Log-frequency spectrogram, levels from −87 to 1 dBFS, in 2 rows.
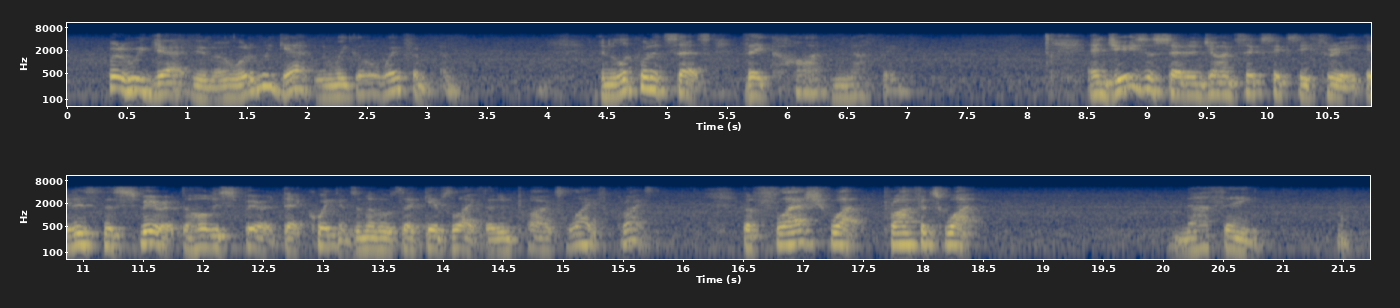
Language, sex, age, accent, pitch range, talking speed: English, male, 60-79, American, 130-175 Hz, 155 wpm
